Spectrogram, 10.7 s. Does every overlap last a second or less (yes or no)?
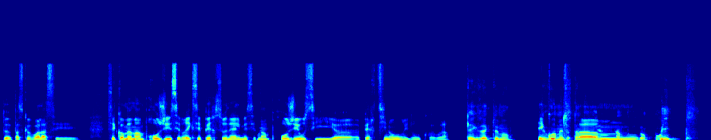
no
